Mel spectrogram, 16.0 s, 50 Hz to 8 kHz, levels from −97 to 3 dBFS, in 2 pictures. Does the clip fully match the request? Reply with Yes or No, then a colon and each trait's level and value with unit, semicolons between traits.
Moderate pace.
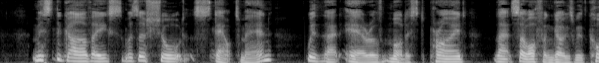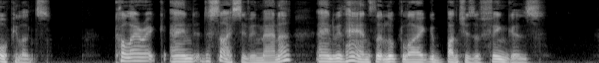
No: slow, 125 wpm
